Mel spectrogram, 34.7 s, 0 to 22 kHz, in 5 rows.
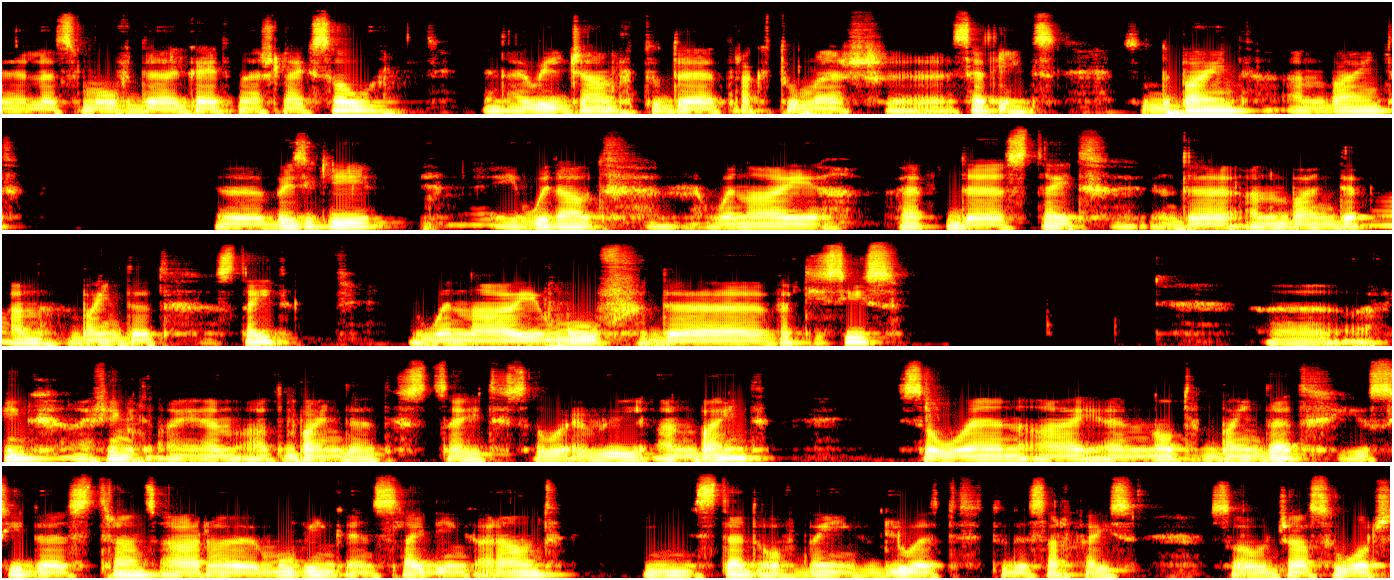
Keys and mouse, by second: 0.1 middle click, 0.2 r, 0.8 g, 1.4 r, 1.8 Tab, 2.2 middle drag, 2.4 click, 2.6 middle click, 3.4 click, 3.5-5.8 middle drag, 5.8-13.6 drag, 14.2 click, 15.2 r, 16.5 Tab, 16.5-17.7 drag, 17.0 r, 17.7-19.0 middle drag, 17.8 g, 18.3 r, 18.8 g, 21.3 r, 21.3-22.7 middle drag, 22.2 Tab, 22.8 middle click, 23.7-27.9 drag, 24.8 middle click, 24.8 right click, 25.4 g, 27.9-31.7 middle drag, 28.6 g, 30.4 g, 31.4-34.1 d, 31.7-34.7 drag.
